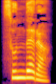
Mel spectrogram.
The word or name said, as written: ಸುಂದರ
